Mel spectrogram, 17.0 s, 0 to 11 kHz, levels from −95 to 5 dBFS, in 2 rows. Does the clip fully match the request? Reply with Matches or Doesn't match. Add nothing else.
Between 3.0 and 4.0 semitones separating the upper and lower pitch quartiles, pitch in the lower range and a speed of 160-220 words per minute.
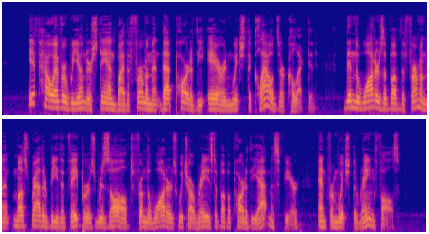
Matches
